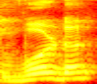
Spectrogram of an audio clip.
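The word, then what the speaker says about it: would: वैसे वुड, यहाँ पर भी एल साइलेंट है।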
